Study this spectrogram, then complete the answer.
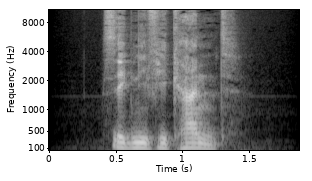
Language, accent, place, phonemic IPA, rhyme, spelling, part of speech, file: German, Germany, Berlin, /zɪɡnifiˈkant/, -ant, signifikant, adjective, De-signifikant.ogg
- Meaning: significant (having noticeable effect)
